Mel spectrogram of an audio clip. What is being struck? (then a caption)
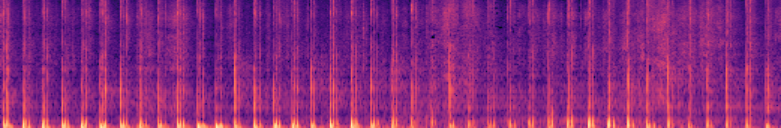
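Thin cardboard sheet. Fingernails rapidly tap and scratch a thin, hand-sized piece of flat brown cardboard held in both hands. About forty short, dry, thumpy taps come in a fast, slightly uneven rhythm, with a faint scratchy hiss between them.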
